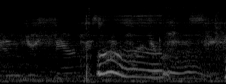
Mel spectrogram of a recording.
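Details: A five-month-old pug named Bai Bai whines to ask for a treat while following commands indoors. Its drawn-out, melodic whine rises, then slides down and wavers, after a short click. A woman's quiet voice is heard around it.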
